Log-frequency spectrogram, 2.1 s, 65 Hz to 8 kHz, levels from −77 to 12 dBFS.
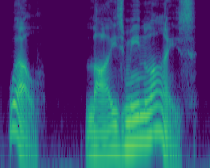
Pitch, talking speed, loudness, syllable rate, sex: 120 Hz, 115 wpm, -18 LUFS, 2.7 syllables/s, male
